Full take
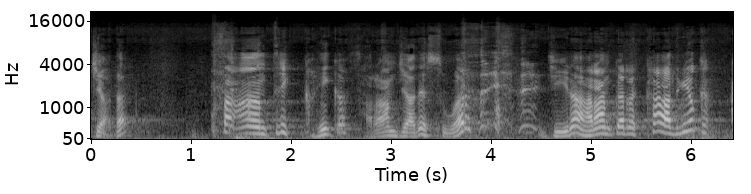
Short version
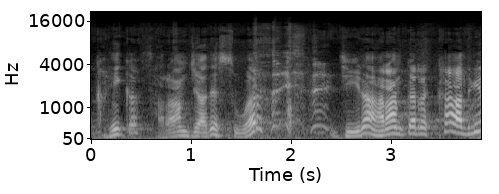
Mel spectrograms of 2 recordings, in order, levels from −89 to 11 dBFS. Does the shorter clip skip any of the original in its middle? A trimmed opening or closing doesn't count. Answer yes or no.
no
